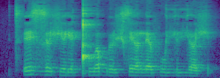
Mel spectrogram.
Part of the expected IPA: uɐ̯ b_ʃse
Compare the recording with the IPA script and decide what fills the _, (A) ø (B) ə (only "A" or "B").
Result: A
